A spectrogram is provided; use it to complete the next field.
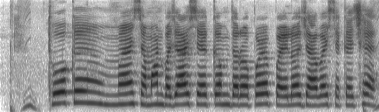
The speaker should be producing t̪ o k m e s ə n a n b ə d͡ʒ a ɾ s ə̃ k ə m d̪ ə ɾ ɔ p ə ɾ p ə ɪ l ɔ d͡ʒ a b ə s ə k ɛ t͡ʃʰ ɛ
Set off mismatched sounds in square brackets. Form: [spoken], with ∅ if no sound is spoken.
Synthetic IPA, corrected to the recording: [t̪ʰ] o k m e s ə [m] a n b ə d͡ʒ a ɾ s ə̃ k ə m d̪ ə ɾ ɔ p ə ɾ p ə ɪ l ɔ d͡ʒ a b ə s ə k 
